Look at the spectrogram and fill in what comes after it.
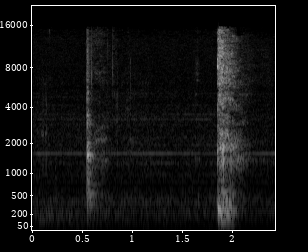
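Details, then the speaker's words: Adult with a chronic cough from respiratory issues, coughing while welding despite a mask against fumes: two short, harsh cough bursts about a second apart, the second louder, in a quiet room. "you'll hear it a lot i have a chronic cough because of the respiratory issues"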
